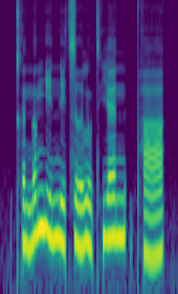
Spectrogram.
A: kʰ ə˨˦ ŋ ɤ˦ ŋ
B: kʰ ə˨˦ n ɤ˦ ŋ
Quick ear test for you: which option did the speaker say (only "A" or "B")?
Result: B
